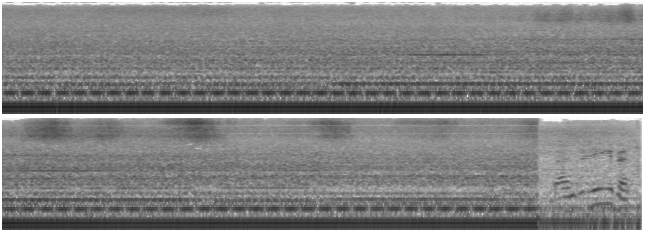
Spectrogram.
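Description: A large diesel engine hums steadily nearby.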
